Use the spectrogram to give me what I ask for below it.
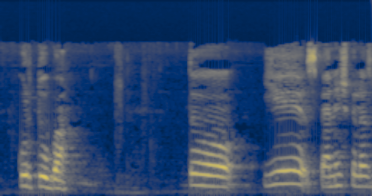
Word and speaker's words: قرطبہ: کہ اس کے اوپر توئیں کے اوپر بھی یہ دیکھیں نا آپ جو ہے وہ پیش ڈلی ہوئی ہے، تو آپ کا صحیح تلفظ جو ہے یہ دیکھیں قرطبہ۔ تو یہ اسپینش کا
